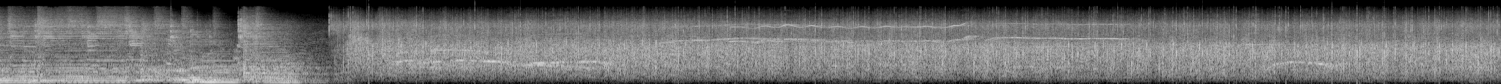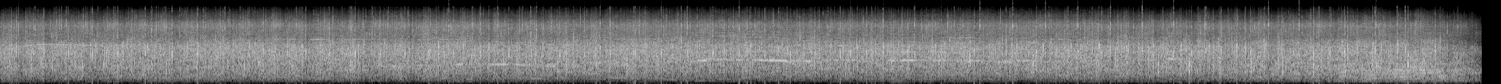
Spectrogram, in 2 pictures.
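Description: A band of acoustic guitars, electric guitar and drum kit plays the last bars of a rumba and stops on a final chord about three seconds in. An audience then applauds steadily, with a high wavering whistle about eight to ten seconds in, until the sound fades out at the very end.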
